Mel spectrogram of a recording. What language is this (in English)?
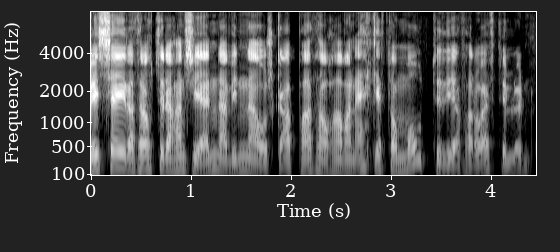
Icelandic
